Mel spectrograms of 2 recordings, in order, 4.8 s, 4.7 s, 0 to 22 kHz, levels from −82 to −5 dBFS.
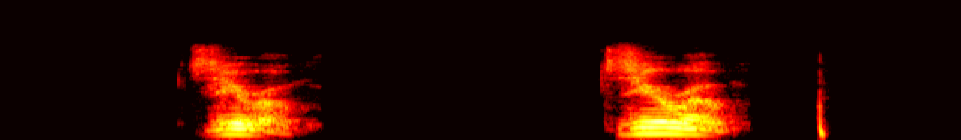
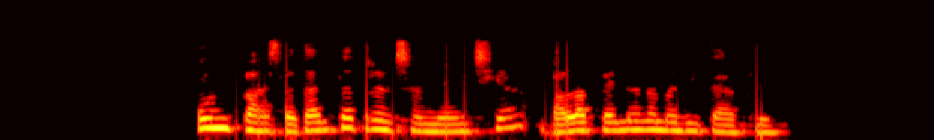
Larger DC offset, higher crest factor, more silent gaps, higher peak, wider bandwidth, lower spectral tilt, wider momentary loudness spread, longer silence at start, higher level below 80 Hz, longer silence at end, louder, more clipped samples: neither; about the same, 20 dB vs 16 dB; first, 1.64-2.99 s, 3.78-4.08 s vs none; first, -4 dBFS vs -18 dBFS; second, 6.8 kHz vs 8 kHz; about the same, -5.5 dB/octave vs -6 dB/octave; first, 26 LU vs 10 LU; about the same, 0.95 s vs 1 s; about the same, -68 dBFS vs -68 dBFS; about the same, 0.7 s vs 0.75 s; first, -20 LUFS vs -34 LUFS; neither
